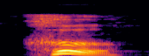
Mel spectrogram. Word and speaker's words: Who: 1H itu yang pertama ini adalah huya cara bacanya guenya nggak perlu kita baca cukup Who seperti itu hi hu yang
